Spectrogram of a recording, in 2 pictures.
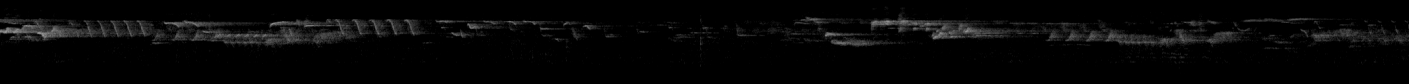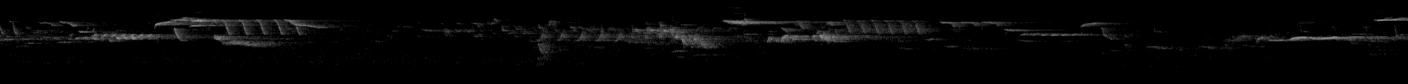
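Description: Songbirds singing: bursts of fast trills and whistled phrases, each a few seconds long, with short pauses between them.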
